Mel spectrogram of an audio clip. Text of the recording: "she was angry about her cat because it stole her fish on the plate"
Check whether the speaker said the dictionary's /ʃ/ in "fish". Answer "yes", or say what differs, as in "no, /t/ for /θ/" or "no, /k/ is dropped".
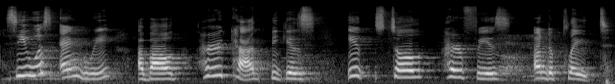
no, /s/ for /ʃ/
